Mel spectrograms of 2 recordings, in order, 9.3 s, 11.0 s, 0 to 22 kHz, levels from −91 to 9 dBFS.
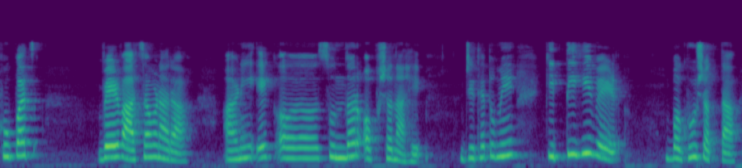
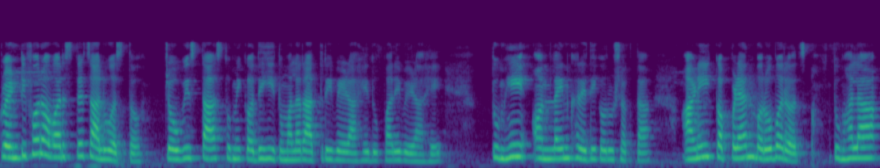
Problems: background sounds at intervals, background conversations at intervals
